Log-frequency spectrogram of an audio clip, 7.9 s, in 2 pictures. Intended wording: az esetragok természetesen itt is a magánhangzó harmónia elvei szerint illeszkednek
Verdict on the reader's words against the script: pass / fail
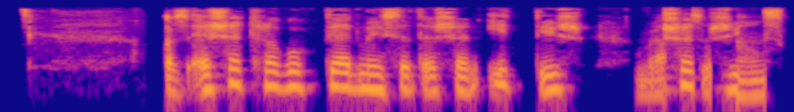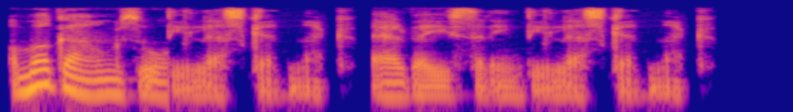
fail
